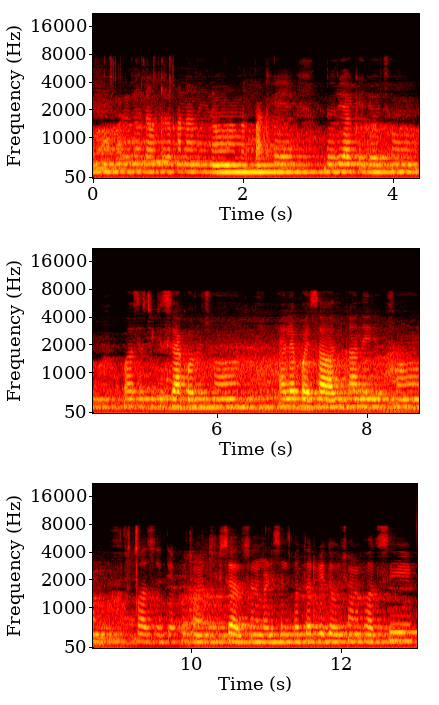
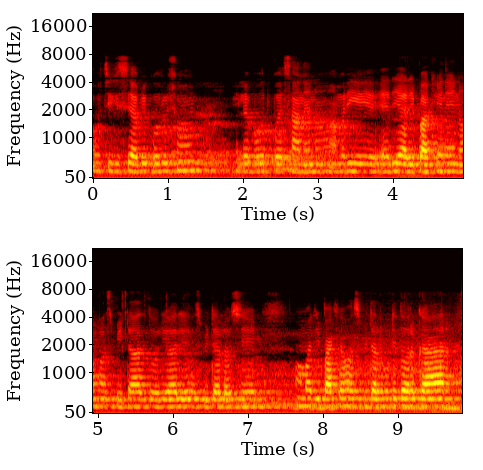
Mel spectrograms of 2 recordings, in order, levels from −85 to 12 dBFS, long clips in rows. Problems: constant background noise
